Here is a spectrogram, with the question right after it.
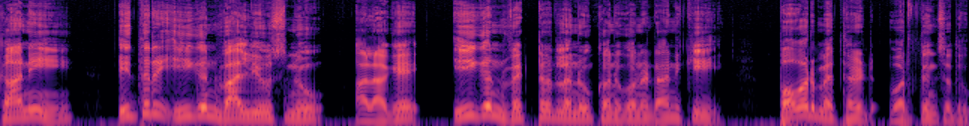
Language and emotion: Telugu, neutral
